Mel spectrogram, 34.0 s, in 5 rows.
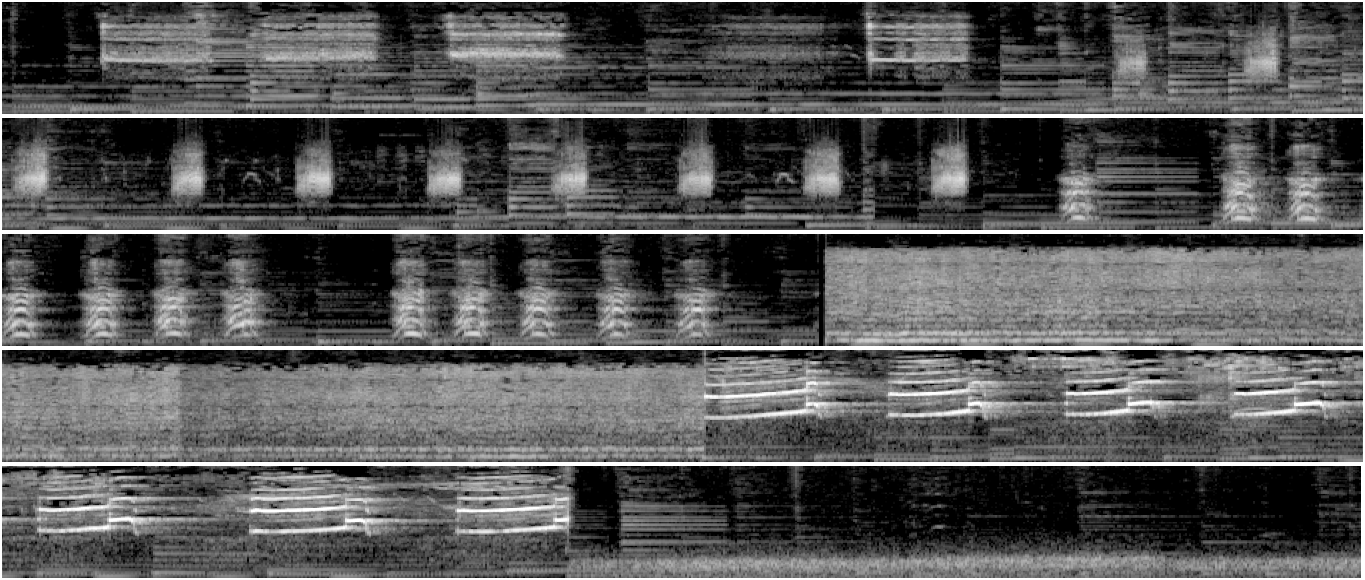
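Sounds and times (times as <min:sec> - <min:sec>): background music: 0:00.0 - 0:31.1
ducks quacking: 0:00.5 - 0:02.9, 0:03.5 - 0:04.9, 0:05.5 - 0:15.0, 0:19.4 - 0:30.1.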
